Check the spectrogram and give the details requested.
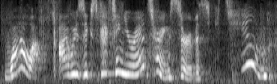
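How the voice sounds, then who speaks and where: A woman's voice: very high voice, wildly swooping pitch, normal speed, full character voice. An actress playing a practical young mother with a dry, sarcastic manner. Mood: flustered. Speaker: wife and mother. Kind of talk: sitcom acting.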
